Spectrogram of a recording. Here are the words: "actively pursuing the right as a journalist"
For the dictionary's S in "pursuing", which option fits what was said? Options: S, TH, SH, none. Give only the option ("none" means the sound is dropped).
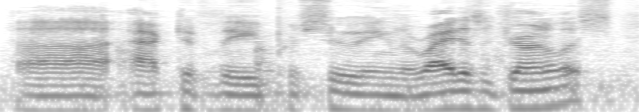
S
